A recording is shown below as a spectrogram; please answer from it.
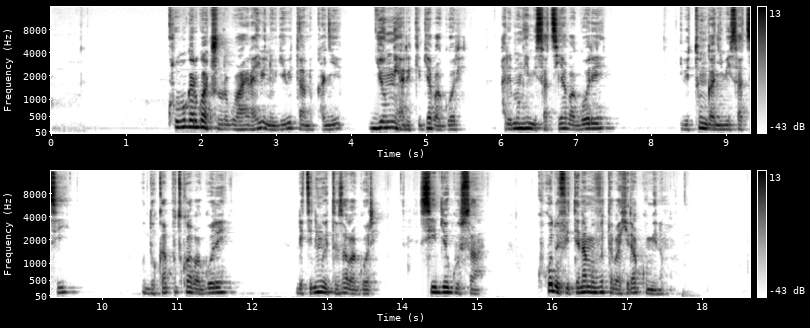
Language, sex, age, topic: Kinyarwanda, male, 25-35, finance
